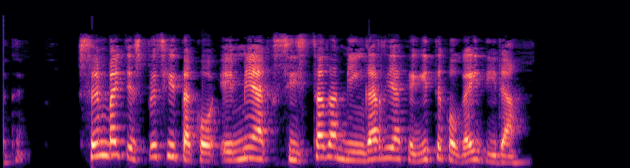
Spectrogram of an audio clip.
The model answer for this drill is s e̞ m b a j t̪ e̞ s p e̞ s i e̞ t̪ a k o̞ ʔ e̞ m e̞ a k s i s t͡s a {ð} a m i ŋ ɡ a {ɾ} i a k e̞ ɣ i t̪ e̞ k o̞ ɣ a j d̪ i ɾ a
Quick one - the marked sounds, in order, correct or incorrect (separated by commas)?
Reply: correct, incorrect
